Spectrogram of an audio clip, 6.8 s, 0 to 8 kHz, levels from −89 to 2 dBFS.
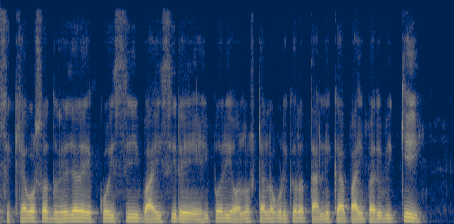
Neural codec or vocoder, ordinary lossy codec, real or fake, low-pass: codec, 16 kHz, 4.8 kbps, FACodec; none; fake; none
